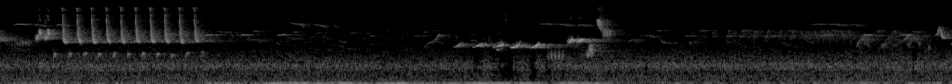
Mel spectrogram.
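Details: A vagrant Common Nightingale singing on a May morning in 2021 in Kvarnbo, Uppsala, Sweden. The song opens with about ten loud, rapidly repeated staccato notes, then comes a lower buzzy rattle and scattered soft whistles over faint low hum.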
